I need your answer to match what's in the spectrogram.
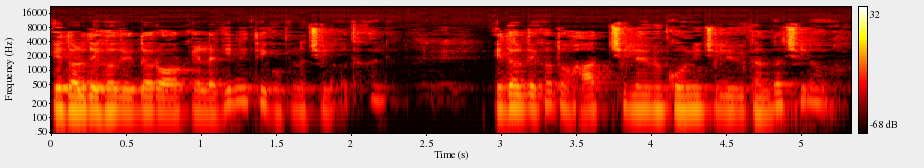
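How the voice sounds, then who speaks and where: A man telling a family story in stand-up, animated, dropping to hushed tones and rising loud. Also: a little high, fast, dull audio. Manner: animated, acts out voices, shifts between hushed and loud. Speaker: stand-up comedian. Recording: echoey stage with faint noise.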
